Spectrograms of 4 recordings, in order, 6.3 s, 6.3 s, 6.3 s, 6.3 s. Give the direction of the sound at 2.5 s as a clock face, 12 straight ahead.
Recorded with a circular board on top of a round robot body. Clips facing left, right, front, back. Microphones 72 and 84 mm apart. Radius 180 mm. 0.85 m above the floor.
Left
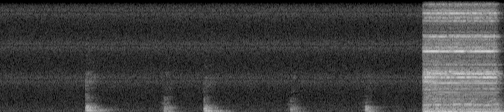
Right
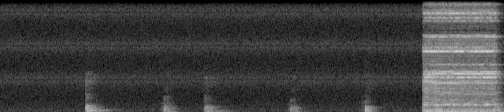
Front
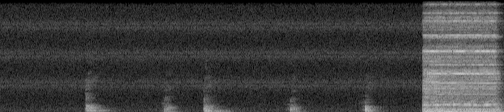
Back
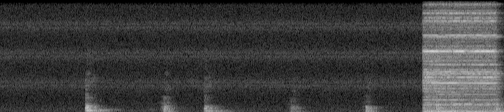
10 o'clock.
